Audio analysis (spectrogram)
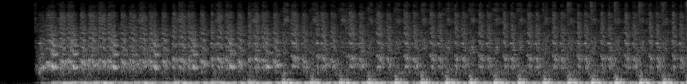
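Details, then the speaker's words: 1970 Honda CB750 K0 first start attempt after decades sitting, on choke with a remote fuel tank: deep uneven thumping pulses about twice a second as it coughs and fires but never catches and runs. Owner suspects fuel starvation and then primes the carbs with a syringe. "Well, we had it coughing and it didn't quite start, so I said I'd tickle the carbs."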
